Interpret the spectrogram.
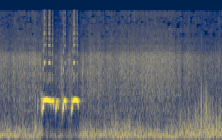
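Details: One compact zebra dove phrase: three or four quick, clear cooing notes with a drawn-out ending tone, then only a low background rumble.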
